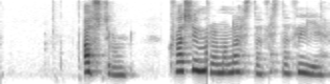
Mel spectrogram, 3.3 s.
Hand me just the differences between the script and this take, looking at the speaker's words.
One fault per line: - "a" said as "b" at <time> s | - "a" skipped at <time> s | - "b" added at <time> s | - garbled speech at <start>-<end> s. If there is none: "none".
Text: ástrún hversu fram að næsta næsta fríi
none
